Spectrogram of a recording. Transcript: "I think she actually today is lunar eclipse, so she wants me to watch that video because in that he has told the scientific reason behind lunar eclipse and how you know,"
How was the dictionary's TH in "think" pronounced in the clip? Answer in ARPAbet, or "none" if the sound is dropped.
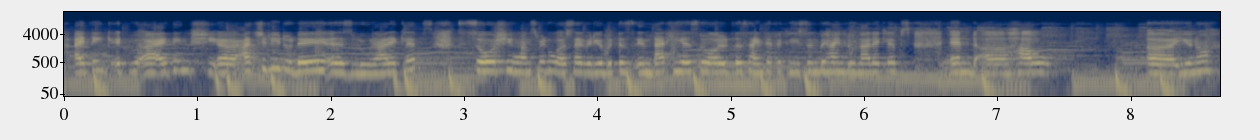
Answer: T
